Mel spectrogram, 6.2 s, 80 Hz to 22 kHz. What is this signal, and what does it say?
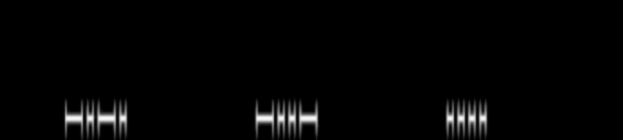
Morse code, heard as a keyed tone, about 22 wpm, spaced as for 6 wpm, 700 Hz. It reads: CXH
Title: USA Call Signs - 6 Characters - 8x Character Spacing - 22wpm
